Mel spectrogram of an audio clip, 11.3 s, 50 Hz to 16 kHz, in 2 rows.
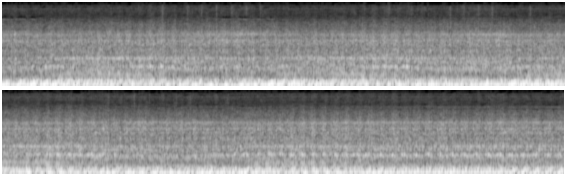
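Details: Subaru EJ20 flat-four at idle during coil check; lumpy, uneven low beat with occasional stumbles instead of smooth hum; misfire suspected, cause not confirmed.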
